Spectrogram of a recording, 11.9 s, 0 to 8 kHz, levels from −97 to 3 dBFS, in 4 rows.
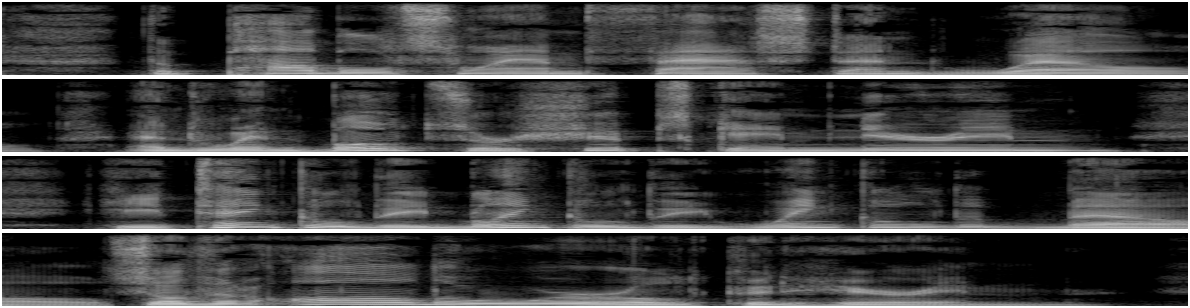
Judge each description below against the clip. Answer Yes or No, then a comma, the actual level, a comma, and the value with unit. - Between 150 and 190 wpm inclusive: No, average, 140 wpm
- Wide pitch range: Yes, wide, 8.3 semitones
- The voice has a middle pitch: No, low, 125 Hz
